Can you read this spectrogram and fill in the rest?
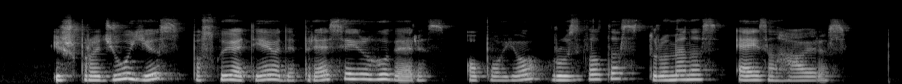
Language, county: Lithuanian, Šiauliai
